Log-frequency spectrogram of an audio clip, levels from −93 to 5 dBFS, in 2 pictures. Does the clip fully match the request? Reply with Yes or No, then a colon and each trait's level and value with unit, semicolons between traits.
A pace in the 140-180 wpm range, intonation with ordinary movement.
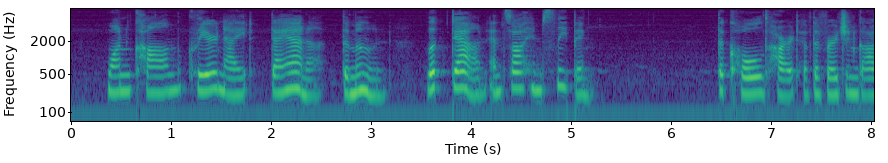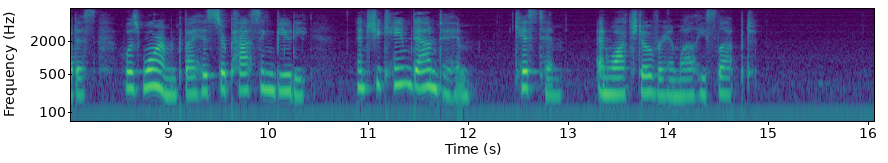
Yes: average, 155 wpm; average, 4.3 semitones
